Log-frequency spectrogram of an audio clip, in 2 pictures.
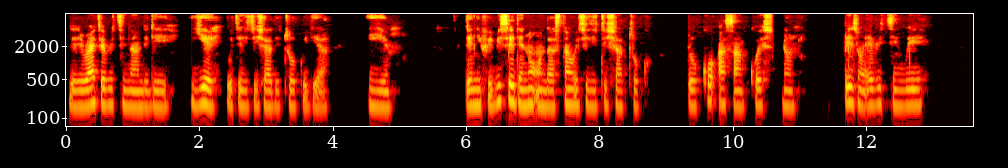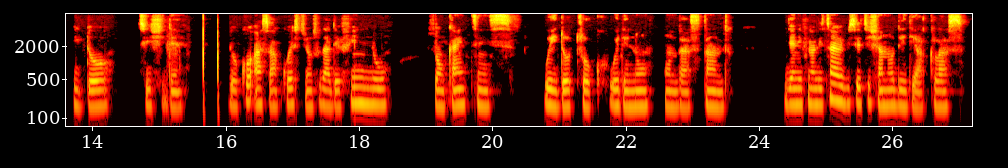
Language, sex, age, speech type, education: Nigerian Pidgin, female, 30-45, spontaneous, tertiary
